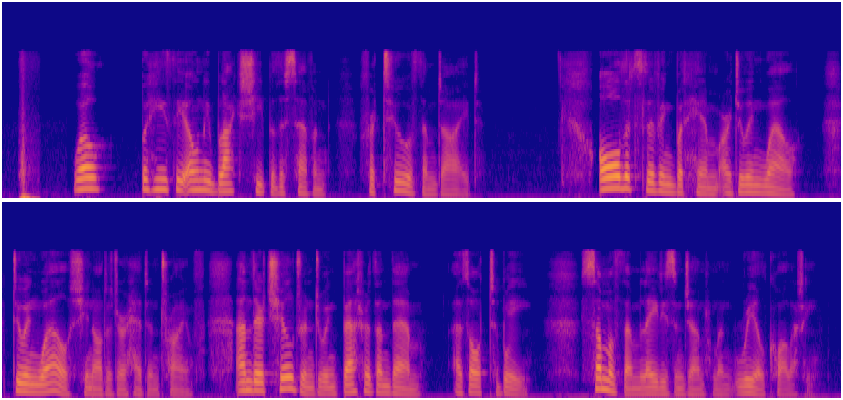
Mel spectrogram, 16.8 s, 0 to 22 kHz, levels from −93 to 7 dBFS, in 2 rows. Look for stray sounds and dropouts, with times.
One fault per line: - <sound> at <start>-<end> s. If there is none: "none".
- whoosh at 0.2-0.4 s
